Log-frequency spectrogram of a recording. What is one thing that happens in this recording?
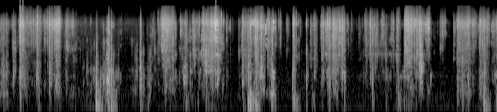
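Cardboard boxes rustle and scrape as hands open them.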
